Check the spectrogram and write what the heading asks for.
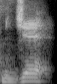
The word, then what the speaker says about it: Maggette: Is it Maggette or Maggette? Josh, how do you say it? It's Maggette. So wrong twice.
